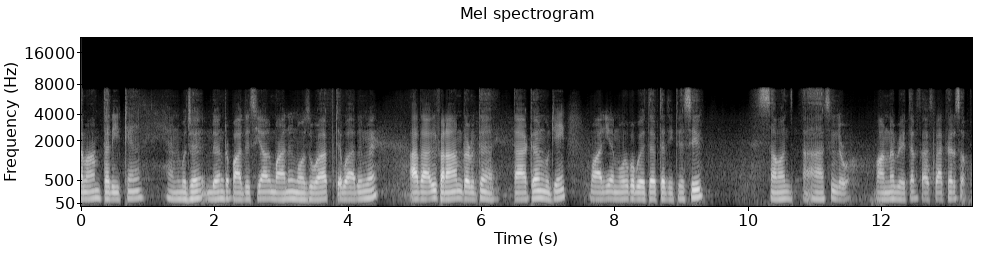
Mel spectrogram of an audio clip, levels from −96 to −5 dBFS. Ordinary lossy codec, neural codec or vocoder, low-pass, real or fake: none; codec, 16 kHz, 0.5 kbps, X-Codec, HuBERT features, trained on balanced general audio; 7.2 kHz; fake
